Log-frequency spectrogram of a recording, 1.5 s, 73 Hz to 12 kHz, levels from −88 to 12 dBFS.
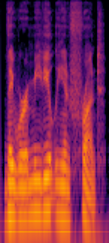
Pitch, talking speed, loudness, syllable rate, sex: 120 Hz, 205 wpm, -16 LUFS, 7.4 syllables/s, male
